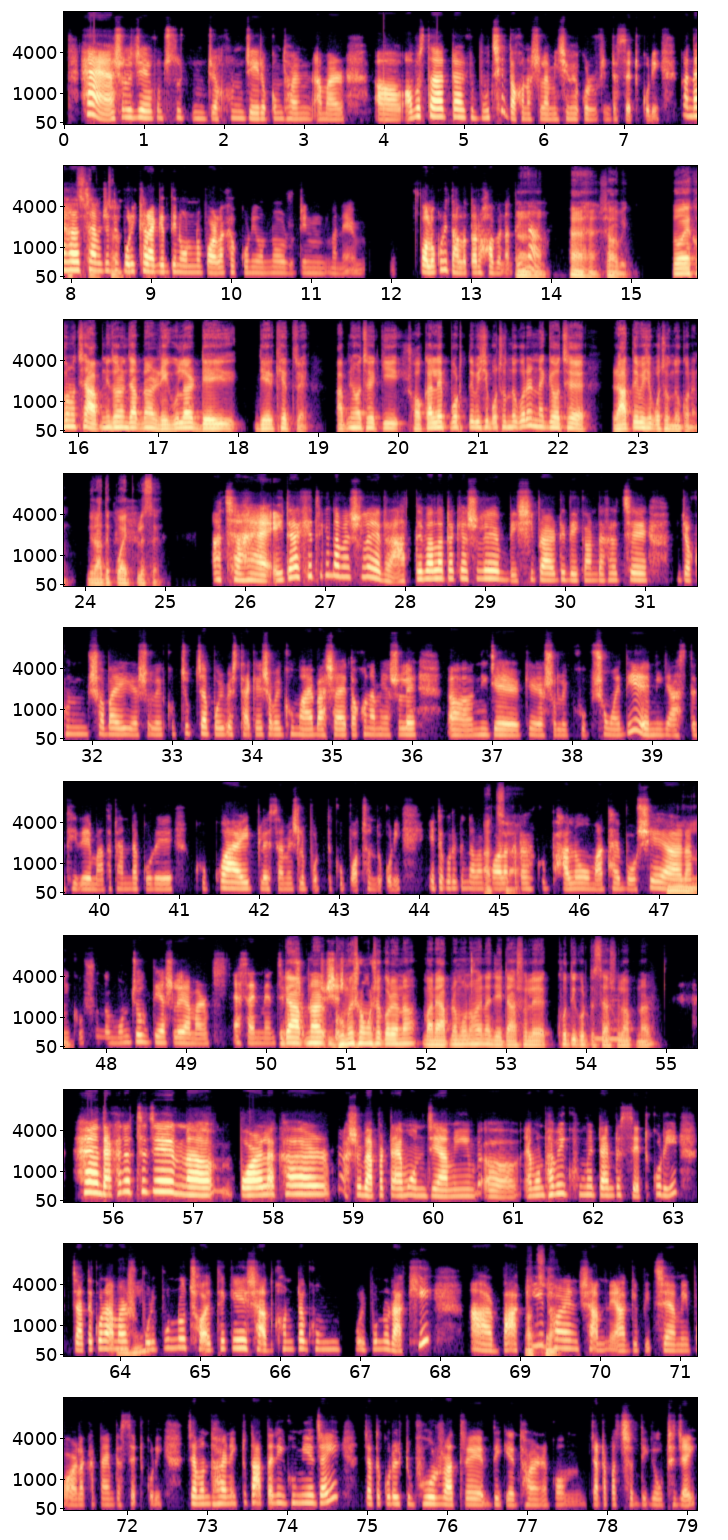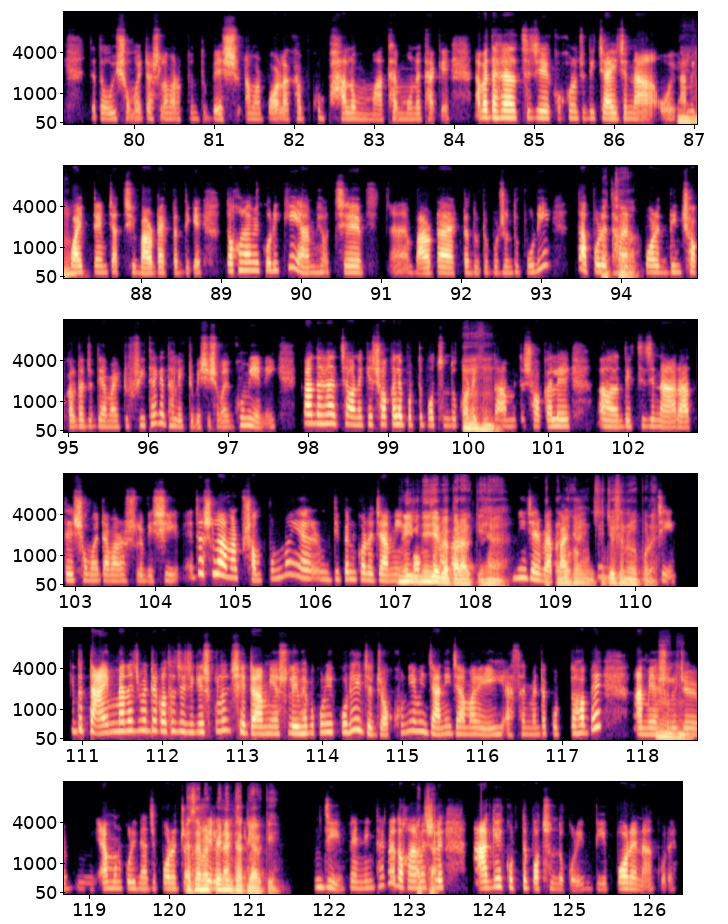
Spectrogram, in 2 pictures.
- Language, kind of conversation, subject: Bengali, podcast, আপনি পড়াশোনার সময় সময়টা কীভাবে দক্ষভাবে পরিচালনা করেন?
- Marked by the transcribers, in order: tapping; other background noise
